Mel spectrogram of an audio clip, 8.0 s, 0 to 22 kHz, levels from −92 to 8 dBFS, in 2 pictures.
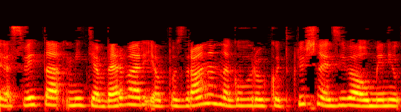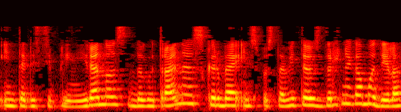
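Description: Throughout the speech there's a hard treble ceiling at 8.4 kHz and a watery, swirly texture on the s sounds, likely MP3 compression at a low bitrate, around 32 kbps.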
